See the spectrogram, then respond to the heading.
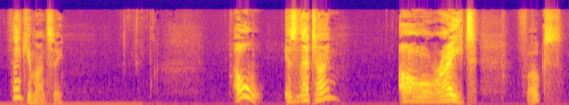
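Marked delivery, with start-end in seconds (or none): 3.1-7.5 high, loud showman call; excited. Real, not acted. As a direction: announce it big. Host announcing segment.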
